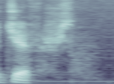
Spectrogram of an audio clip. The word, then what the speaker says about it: Jefferson: Idaho, Oregon o Jefferson. Estas tres palabras que se acentúan en la primera sílaba en su pronunciación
